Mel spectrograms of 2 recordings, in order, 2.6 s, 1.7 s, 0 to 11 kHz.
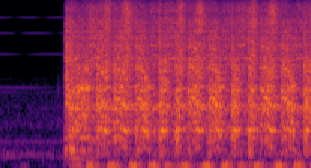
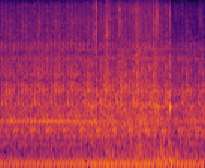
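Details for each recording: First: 1.9 JTDM/CDTI diesel after a snapped timing belt, rebuilt with a new belt, water pump, rockers, pulleys and glow plugs, fuel primed via ignition. Steady cranking at about three compressions a second with no firing: cranks but won't start. Air earlier escaped past the injectors, since reseated. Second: 1.9 JTDM/CDTI diesel idling after its first start following a snapped timing belt rebuild (new timing belt, water pump, rockers, pulleys, glow plugs). Steady, settled, low rumble under clapping and background noise. An even, healthy normal idle.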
